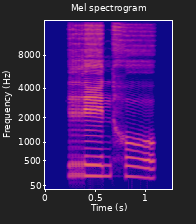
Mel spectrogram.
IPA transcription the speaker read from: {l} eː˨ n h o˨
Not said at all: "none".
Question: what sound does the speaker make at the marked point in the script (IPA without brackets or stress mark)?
r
